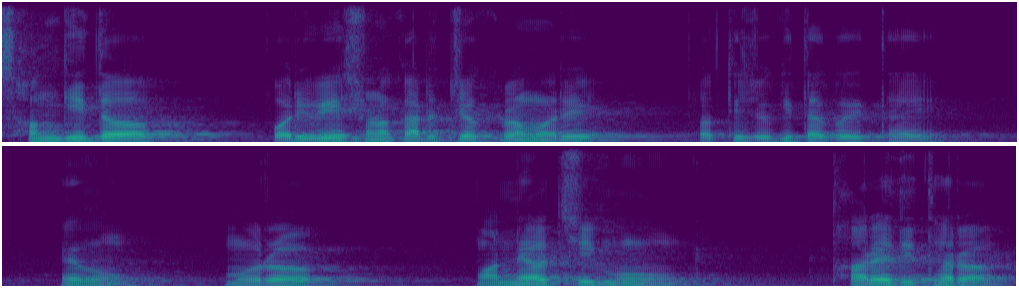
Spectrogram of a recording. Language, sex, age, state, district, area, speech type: Odia, male, 30-45, Odisha, Nayagarh, rural, spontaneous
